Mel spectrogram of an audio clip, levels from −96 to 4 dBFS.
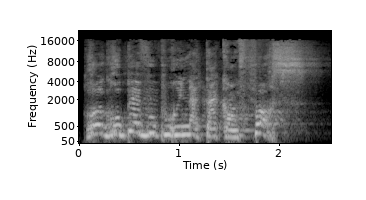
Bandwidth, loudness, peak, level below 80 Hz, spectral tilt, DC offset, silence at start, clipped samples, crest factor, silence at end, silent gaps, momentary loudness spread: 17 kHz; -26 LUFS; -16 dBFS; -60 dBFS; -4 dB/octave; under 0.1%; 0.05 s; under 0.1%; 10 dB; 0.15 s; none; 2 LU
